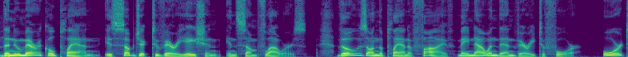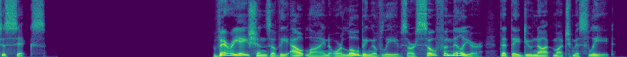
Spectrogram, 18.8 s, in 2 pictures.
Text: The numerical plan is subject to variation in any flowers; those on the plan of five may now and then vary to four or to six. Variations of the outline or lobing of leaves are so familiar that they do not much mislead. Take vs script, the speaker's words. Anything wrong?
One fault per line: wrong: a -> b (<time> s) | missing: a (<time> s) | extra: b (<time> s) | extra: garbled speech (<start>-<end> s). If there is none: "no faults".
wrong: any -> some (3.6 s)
